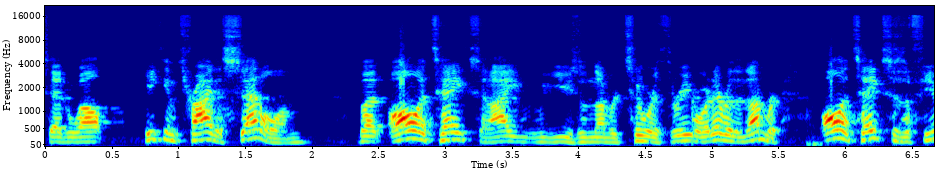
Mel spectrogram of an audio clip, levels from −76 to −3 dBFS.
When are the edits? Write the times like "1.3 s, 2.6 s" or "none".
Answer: 4.8 s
